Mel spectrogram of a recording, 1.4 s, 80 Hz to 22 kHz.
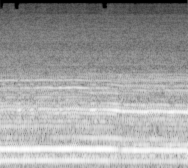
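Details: Very tired Volvo Penta KAD 44 marine diesel after fitting a new starter, running: loud, steady mid-pitched whine over an even diesel run, the normal supercharger sound.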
